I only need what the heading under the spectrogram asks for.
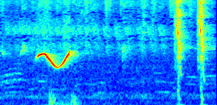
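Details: Common myna, Acridotheres tristis tristis, giving one clear whistled note that dips down and rises again, followed by two short sharp clicks.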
